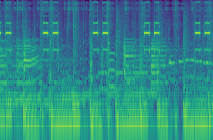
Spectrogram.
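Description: Upbeat jazzy background music with a walking bass line, and a pair of short high beeps about once a second.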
